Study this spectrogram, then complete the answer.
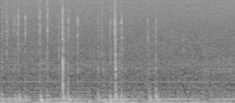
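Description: Keys on a computer keyboard are tapped in a quick, close run of clicks as a password is typed, with a steady low hum underneath and no talking.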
